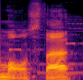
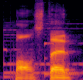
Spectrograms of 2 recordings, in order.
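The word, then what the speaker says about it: モンスター: Poketo monster pocket monsters Pokemon shock tender. Uh, by the way, monster accented on the first syllable as expected.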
